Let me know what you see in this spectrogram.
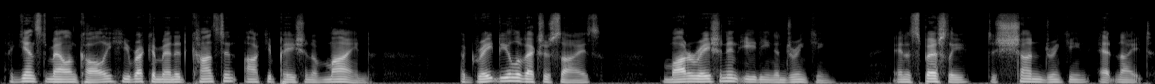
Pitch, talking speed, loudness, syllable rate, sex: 115 Hz, 130 wpm, -20 LUFS, 5.3 syllables/s, male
